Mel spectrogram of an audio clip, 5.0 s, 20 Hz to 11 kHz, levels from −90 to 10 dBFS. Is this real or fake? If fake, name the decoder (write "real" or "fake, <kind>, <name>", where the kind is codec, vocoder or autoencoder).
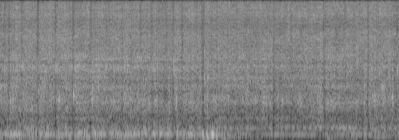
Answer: fake, codec, SNAC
